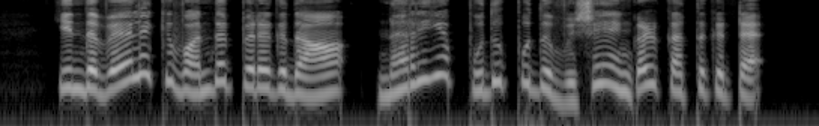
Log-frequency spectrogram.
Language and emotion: Tamil, happy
